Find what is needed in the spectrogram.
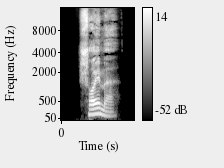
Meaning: nominative/accusative/genitive plural of Schaum
- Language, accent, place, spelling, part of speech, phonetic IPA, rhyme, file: German, Germany, Berlin, Schäume, noun, [ˈʃɔɪ̯mə], -ɔɪ̯mə, De-Schäume.ogg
